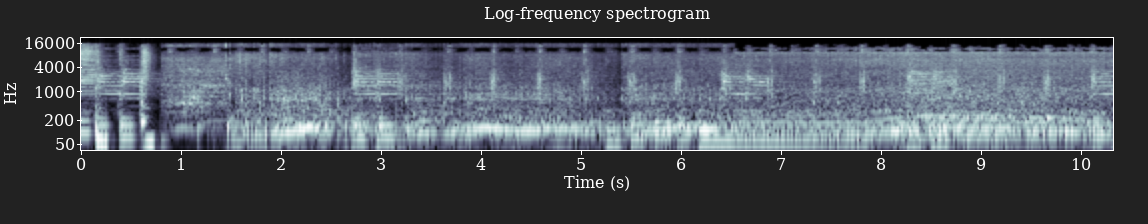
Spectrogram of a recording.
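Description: Rolls-Royce Meteor V12 tank engine running on a test stand through open exhaust ports, a steady low rumble that starts about a second in. Background music plays underneath.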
